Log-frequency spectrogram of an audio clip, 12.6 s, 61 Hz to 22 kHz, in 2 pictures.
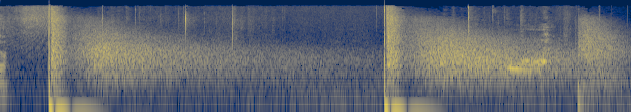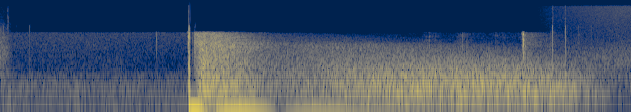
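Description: Zena Match Cracker friction-head firecrackers (1.2 g, F2 class) going off: very loud sharp bangs about half a second in, about four seconds in and again about eight seconds in, each followed by a long rolling echo. There is a smaller crack near six seconds.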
